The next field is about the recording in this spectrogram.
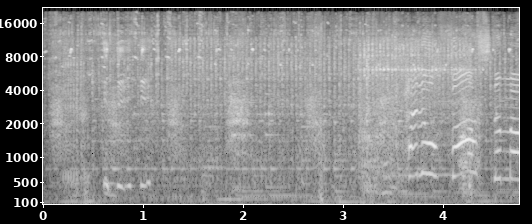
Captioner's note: mummy pig panting; peppa laughing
